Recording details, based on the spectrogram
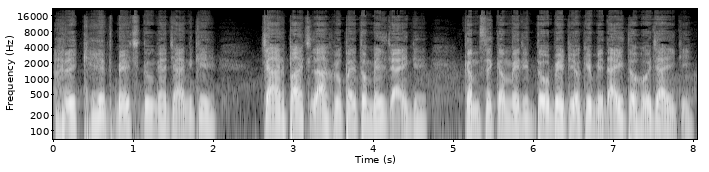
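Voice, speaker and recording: A man's voice: fairly high pitch, measured pace, warm tone, slightly rough, no room sound. A man voicing a poor, devoted village father of five daughters in a cartoon drama, talking earnestly and pleading. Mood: resolute.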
